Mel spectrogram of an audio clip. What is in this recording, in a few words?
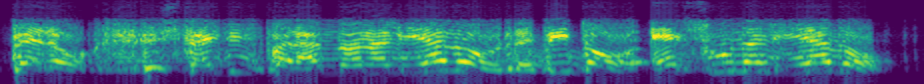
player friendly fire, mood high, speech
